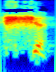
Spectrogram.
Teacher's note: That S-H, sh sound was not in the dialect or the language of the tribe that had attacked them. They would say just the long S, the S, shibboleth.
